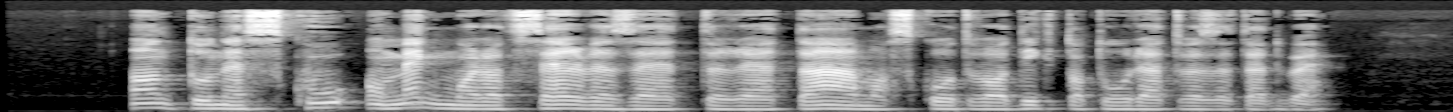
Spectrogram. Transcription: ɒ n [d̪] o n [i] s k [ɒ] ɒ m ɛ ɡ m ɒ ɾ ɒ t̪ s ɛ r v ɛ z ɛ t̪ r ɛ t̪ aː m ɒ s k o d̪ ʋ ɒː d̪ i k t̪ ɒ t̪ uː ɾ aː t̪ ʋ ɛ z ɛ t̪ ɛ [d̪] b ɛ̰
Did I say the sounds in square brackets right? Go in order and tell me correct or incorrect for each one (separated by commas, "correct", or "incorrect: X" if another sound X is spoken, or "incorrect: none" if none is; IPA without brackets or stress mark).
incorrect: t̪, incorrect: ɛ, incorrect: u, correct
